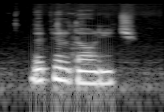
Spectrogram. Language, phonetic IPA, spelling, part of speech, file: Polish, [ˌvɨpʲjɛrˈdɔlʲit͡ɕ], wypierdolić, verb, LL-Q809 (pol)-wypierdolić.wav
